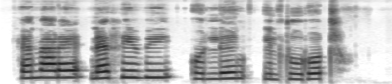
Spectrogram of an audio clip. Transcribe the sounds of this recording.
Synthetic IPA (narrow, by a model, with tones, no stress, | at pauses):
kɛ˦na˦ɾɛ˦nɛ˦ɾi˦vi˦ | o˨le˦ŋ | i˨ltu˨ɾo˦t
